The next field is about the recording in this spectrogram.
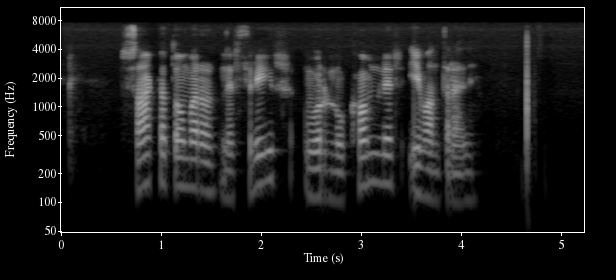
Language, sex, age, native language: Icelandic, male, 20-29, Icelandic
